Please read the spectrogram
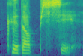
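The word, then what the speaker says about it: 커피: what happens is that the silent consonant borrows the sound of the previous final consonant. So instead of dissecting this word into three syllables by saying cop, you blend the sounds together and it becomes. So this Korean lyrics is pronounced as kopi.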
